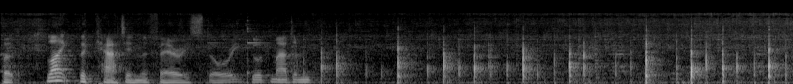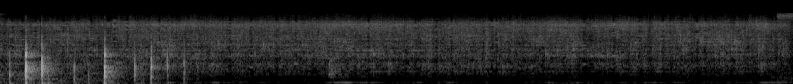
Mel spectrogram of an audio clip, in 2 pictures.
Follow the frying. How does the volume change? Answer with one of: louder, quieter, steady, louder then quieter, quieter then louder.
louder.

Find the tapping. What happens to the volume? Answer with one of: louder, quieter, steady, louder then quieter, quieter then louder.
louder.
